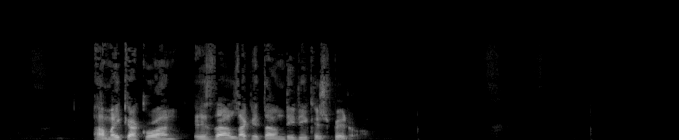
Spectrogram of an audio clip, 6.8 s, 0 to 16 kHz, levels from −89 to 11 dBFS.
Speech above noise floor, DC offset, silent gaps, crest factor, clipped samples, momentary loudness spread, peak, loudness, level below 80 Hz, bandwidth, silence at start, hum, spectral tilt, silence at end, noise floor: over 64 dB; under 0.1%; none; 22 dB; under 0.1%; 11 LU; -8 dBFS; -27 LUFS; -80 dBFS; 11.5 kHz; 0.95 s; none; -5.5 dB/octave; 3.25 s; under -90 dBFS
